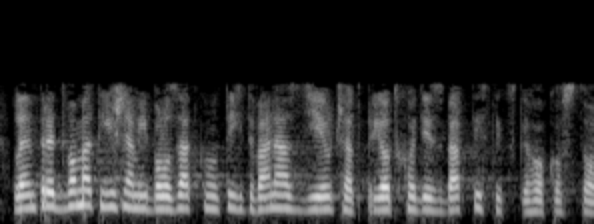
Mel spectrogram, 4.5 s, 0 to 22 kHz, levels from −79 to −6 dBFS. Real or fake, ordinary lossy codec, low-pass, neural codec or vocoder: real; Opus, 64 kbps; 5.4 kHz; none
